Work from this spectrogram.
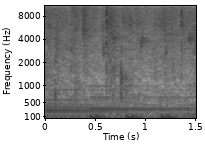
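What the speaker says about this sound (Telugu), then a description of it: "ఇది లో హీట్ మీద ఫ్రై చేసుకోవాలి, లేదంటే పైన కలర్ వచ్చేస్తుంది" Chicken deep-frying in oil over low heat, a dense steady sizzle and crackle like light rain, close and continuous.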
